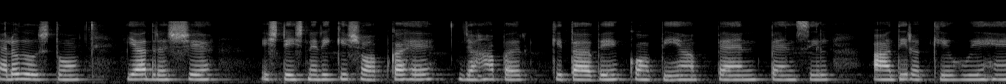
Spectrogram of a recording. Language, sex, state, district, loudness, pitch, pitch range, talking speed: Hindi, female, Uttar Pradesh, Hamirpur, -25 LUFS, 225 Hz, 220-230 Hz, 115 wpm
